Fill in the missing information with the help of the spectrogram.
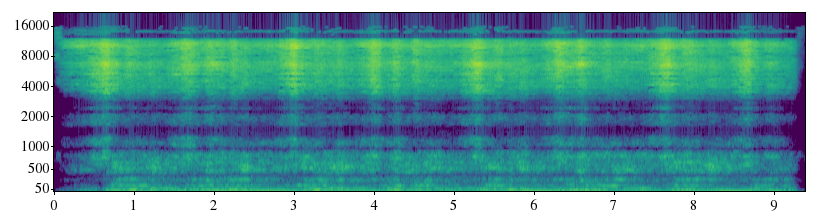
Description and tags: Grave Groove Sound loop
A part from a drumloop played by a drummer and brewed in multi effect processor.
percus, groove, loop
